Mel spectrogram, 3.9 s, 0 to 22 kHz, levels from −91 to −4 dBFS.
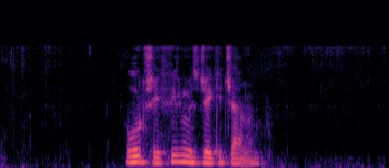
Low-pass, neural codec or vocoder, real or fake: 7.2 kHz; codec, 16 kHz, 4.8 kbps, FACodec; fake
